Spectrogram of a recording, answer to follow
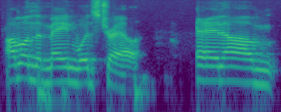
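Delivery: usual speaking voice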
